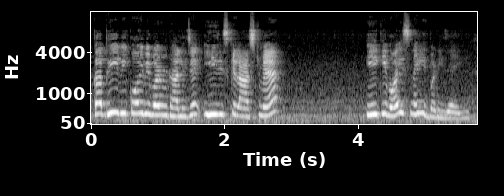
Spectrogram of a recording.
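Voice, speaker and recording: A woman teaches with a very high voice, speaking slowly and saying each word several times before asking it back. Faint noise hums underneath. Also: darkish tone, low-quality recording. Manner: slow, repeats words and asks questions back. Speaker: English pronunciation teacher. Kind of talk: classroom-style lesson.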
